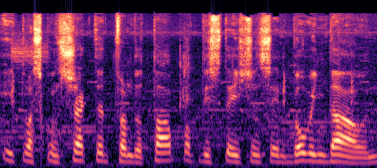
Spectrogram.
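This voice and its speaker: A man's high-pitched voice, dry with no echo, faint music in the background. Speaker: site-visit vlogger. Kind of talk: casual vlog commentary. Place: street. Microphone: phone near.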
